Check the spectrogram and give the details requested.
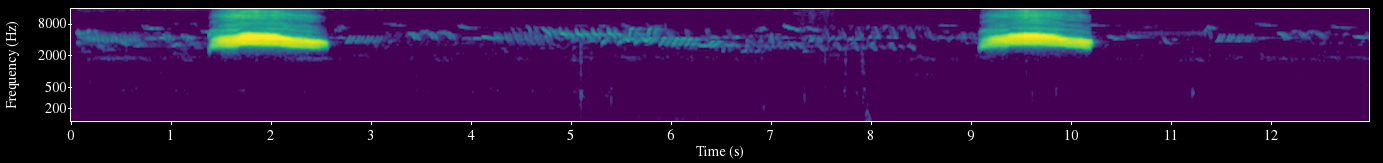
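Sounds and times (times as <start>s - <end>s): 
European greenfinch nasal buzzy wheezing call: 1.4s - 2.6s, 9.1s - 10.2s.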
